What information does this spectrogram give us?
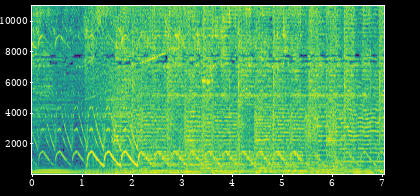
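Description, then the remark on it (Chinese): The siren of Chase's (阿奇) drone, with all its sounds switched on in the snow as darkness nears, wails loudly in repeated rising-and-falling sweeps, then shifts into a quicker, pulsing electronic pattern with steady underlying tones. No one speaks. “天天， 猪猪找到了，跟着阿奇无人机的警笛走。”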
